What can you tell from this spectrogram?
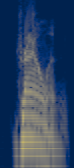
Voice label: "Dralon", American

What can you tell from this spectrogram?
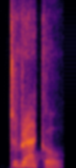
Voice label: "touraco", Indian

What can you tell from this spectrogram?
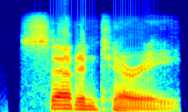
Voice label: "sedentary", American

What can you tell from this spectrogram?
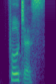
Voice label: "foetus", Indian

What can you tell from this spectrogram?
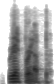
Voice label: "riprap", American

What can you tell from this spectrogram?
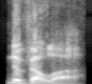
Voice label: "novella", American

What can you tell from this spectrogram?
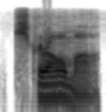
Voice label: "stroma", American

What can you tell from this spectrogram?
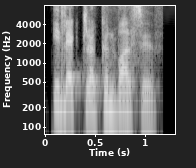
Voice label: "electroconvulsive", Indian

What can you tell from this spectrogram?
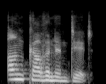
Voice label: "uncovenanted", Indian

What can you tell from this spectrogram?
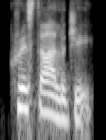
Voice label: "Christology", Indian

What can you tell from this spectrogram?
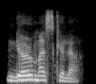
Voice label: "neuromuscular", Indian

